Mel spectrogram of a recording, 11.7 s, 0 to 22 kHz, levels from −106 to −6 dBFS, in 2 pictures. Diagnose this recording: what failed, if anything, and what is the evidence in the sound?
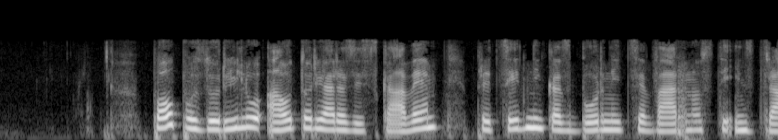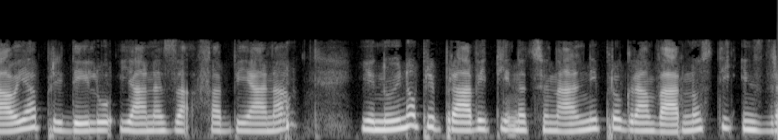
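Network stage: VoIP packet loss concealed by the speech codec. At 5.09 to 5.28 s, before "in zdravja pri delu", and 7.95 to 8.06 s, before "je nujno pripraviti nacionalni", speech smears into a fading buzz. About 60 and 40 ms went missing. The decoder extrapolated its last pitch and filter.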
